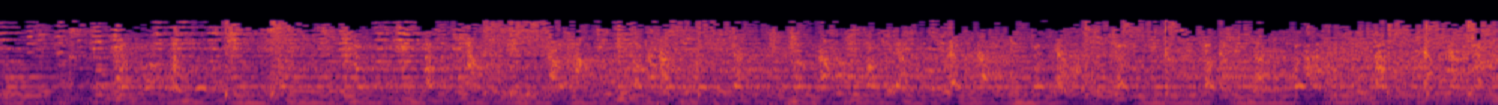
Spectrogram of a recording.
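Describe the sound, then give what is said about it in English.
Three dogs bark and yip alongside a chamber orchestra playing a hunting symphony. Sustained orchestral tones run loud and continuous throughout, with repeated barks and yelps layered over the music. “What you hear there is the Danish Chamber Orchestra, accompanied by three dogs, for their recent performance of the Hunting Symphony by Wolfgang Amadeus Mozart's father, Leopold.”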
